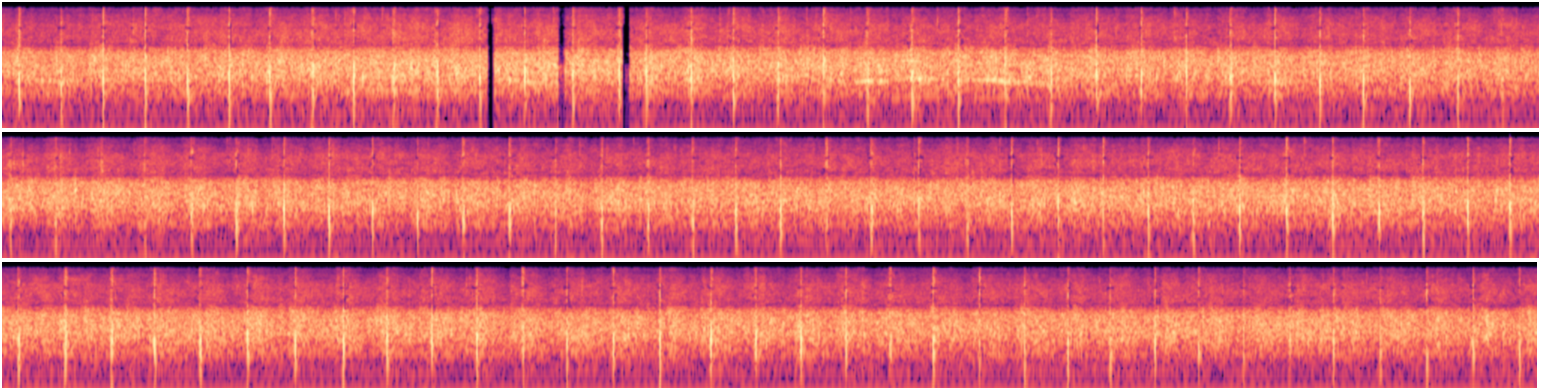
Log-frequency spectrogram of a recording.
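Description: A large crowd applauding at length, the clapping falling into a steady rhythm of about two beats a second.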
